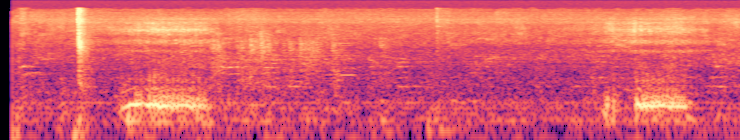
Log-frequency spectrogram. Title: Snoring beauty 😘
